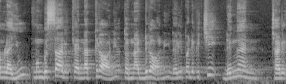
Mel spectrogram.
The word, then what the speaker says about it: Nadra: Okey, Natra ataupun nama sebenarnya ejaan dia Nadra, N-A-D-R-A, Nadra Ma'ruf, ataupun nama Belanda dia Bertha Herto atau Herbedina Maria Herto.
